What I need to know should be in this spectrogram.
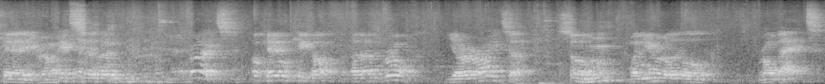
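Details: Adult man speaking to an audience; ordinary speech.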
